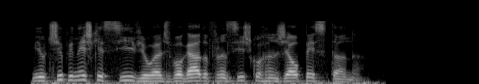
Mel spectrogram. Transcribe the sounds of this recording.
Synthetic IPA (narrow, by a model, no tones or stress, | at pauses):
mewt͡ʃipʊineskesivewɛad͡ʒivoɡad̪ʊfɾɐ̃siʃkʊɦɐ̃ʒɛwpest̪ɐ̃nɐ̰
